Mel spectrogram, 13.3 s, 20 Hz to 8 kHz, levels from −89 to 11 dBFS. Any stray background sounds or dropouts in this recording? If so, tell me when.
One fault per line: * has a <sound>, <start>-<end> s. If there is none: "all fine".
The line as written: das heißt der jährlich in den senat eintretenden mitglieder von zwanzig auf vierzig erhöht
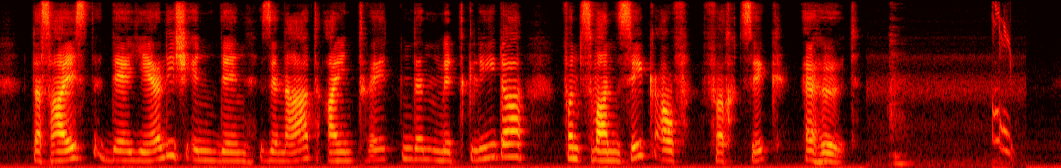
* has a cough, 10.9-11.5 s
* has a chirp, 12.4-12.7 s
